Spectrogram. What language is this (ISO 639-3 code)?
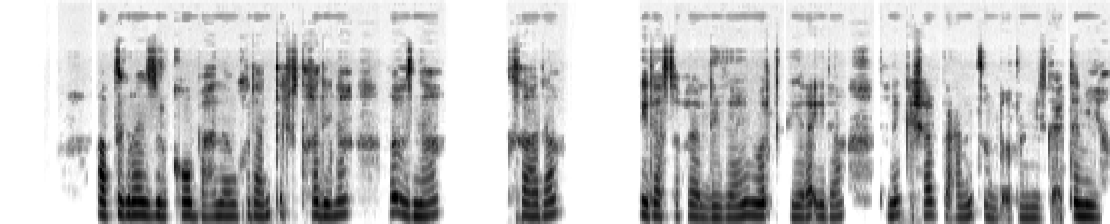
tir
